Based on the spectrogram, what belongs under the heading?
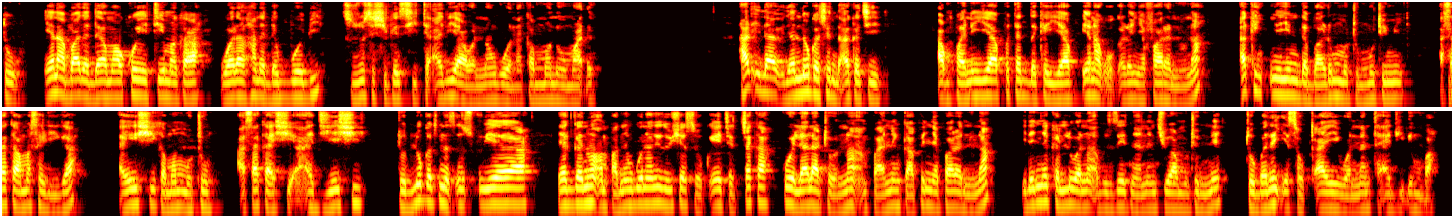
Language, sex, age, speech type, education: Hausa, male, 15-29, spontaneous, tertiary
